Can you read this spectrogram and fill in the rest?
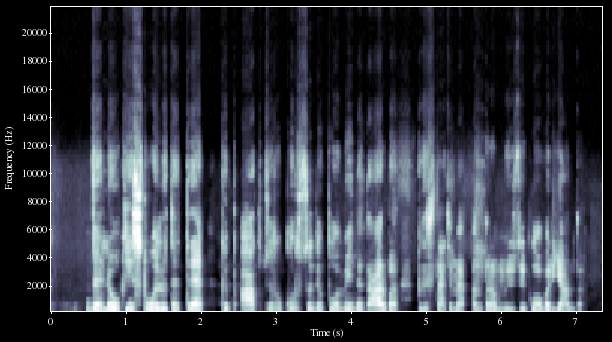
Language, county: Lithuanian, Šiauliai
